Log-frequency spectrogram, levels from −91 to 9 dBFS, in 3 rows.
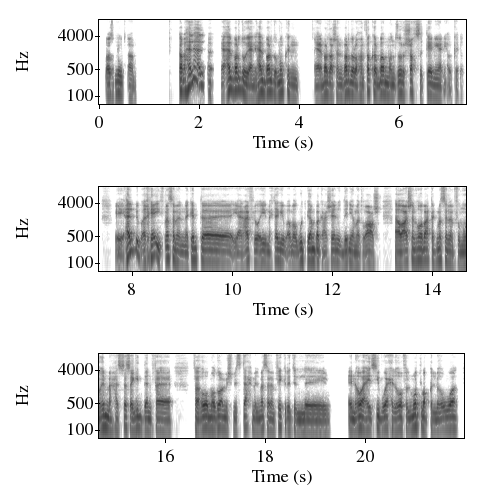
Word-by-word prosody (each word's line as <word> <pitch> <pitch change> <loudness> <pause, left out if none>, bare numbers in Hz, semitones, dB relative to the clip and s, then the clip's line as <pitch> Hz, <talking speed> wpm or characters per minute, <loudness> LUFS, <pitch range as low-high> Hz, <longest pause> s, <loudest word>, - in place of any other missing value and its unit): مضبوط، 110 +2 -1
آه. 95 -4 -6 0.9
طَب 140 - +6
هل 185 +6 +4
هل 195 0 +2 0.3
هل 145 +3 +3
برضه 145 -6 +3
يعني 95 -2 +2
هل 125 +2 +4
برضه 125 -3 +3
ممكن 120 -6 -3 0.3
يعني 95 +1 +1
برضه 115 -2 +3
عشان 105 -1 -5
برضه 120 +1 +3
لو - - +4
هنفكّر 105 +6 -1
بقى 120 - +4
بمنظور 110 +2 -2
الشخص - - -2
التاني 95 - -1
يعني 95 - -5
أو - - -12
كده، - - -15 0.4
آآ، - - -2
هل - - +6
بيبقى - - -1
خايف 150 -2 +1
مثلًا 130 -5 0
إنك 95 +1 -3
أنت 125 0 -1
آآ، 110 -2 +4
يعني 90 -1 -4
عارف 115 0 -1
اللي - - -3
هو - - 0
إيه، 110 0 -1
محتاج 105 +4 -3
يبقى 105 -3 -3
موجود 105 +5 -2
جنبك 115 0 +2
عشان 110 +4 -4
الدنيا 105 +2 -3
ما 95 -1 -4
توقعش، - - -3 0.3
أو 100 +1 +5
عشان 110 +2 +2
هو 120 +1 +1
بعتك 120 -2 -1
مثلًا 115 -4 -3
في 100 +1 -8
مهمة 100 +3 +1
حساسة 100 +4 -2
جدًا، 105 0 -2
ف 100 - -6 0.7
فهو 115 +5 +4
الموضوع 110 +1 +2
مش 110 -2 -5
مستحمل 105 0 -4
مثلًا 105 -3 -2
فكرة 105 +1 -4
ال 95 0 -2 0.9
إن 100 0 +1
هو 120 +3 +5
هيسيب 105 +1 0
واحد 105 -2 0
هو 110 +2 +2
في - - -10
المطلق، 115 +1 0
اللي 95 0 -3
هو 110 +3 +2
آآ، 115 - -5
110 Hz, 195 wpm, -22 LUFS, 100-120 Hz, 0.9 s, طَب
